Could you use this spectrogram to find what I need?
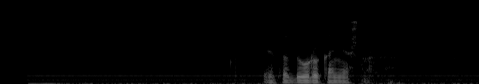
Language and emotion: Russian, neutral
